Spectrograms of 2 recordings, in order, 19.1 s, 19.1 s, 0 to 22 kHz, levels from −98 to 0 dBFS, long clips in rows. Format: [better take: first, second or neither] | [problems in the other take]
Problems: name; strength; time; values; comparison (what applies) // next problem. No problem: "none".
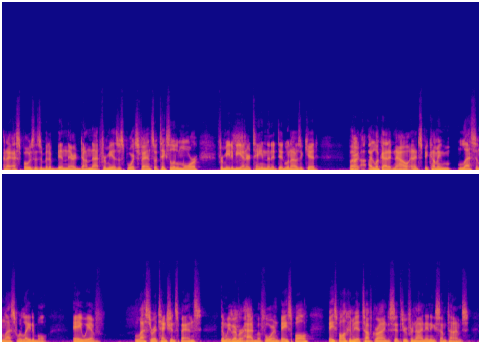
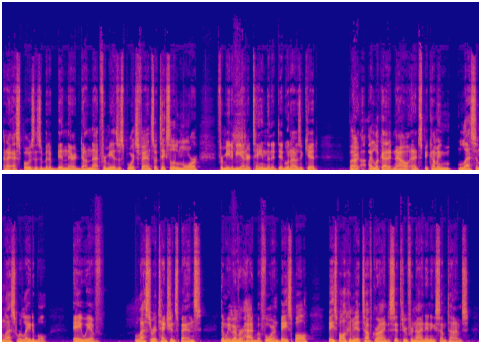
second | muffled; slightly; fading above 4 kHz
